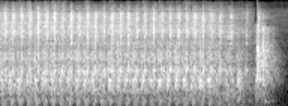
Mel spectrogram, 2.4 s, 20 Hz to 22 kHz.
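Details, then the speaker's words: Yamaha TW200 single after rebuild work, running: rapid even dull knocking from worn crankshaft main bearings, with added rattle when the clutch is pulled from a worn clutch basket; full rebuild needed eventually. "этот заглушкой штук это глухой стук обусловлен тем что просто жены и коренные подшипники коленвала плюс при выжиме сцепления это уже износ корзина сцепления"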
